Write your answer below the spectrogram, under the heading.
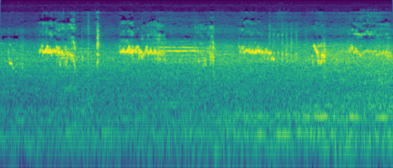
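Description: Lovebirds give shrill, high chattering and squeaky chirps in bursts every second or so, over a steady low rumble of traffic.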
